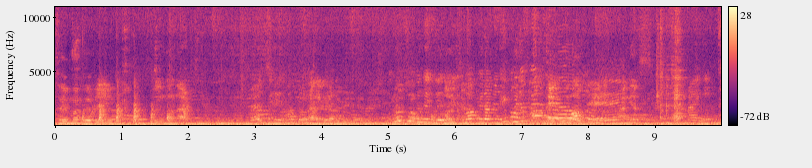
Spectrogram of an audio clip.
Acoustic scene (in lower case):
restaurant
